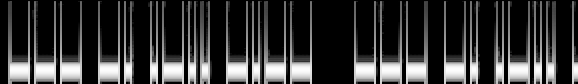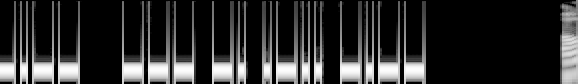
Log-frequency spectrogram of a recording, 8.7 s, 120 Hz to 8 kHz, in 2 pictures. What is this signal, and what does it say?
Morse code, heard as a keyed tone, about 25 wpm, 250 Hz. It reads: ONLY ONLY ONLY
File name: morse / morse-training-25WPM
